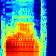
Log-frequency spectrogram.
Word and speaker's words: My Lord: In court they are properly addressed as My Lord, often pronounced Mlud.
